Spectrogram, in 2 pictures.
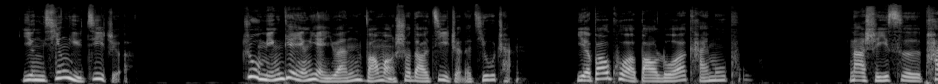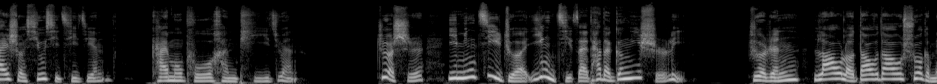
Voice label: besucher chinesisch; LOFT VOICES

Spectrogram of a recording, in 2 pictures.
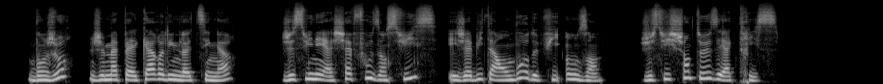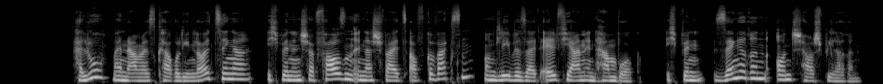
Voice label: FRA DEU; LOFT VOICES

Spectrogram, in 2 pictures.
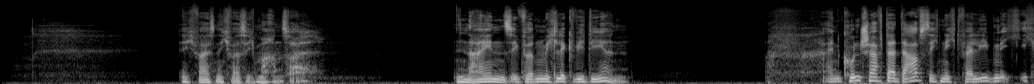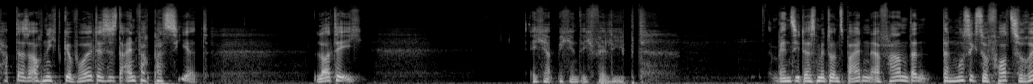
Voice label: synchron

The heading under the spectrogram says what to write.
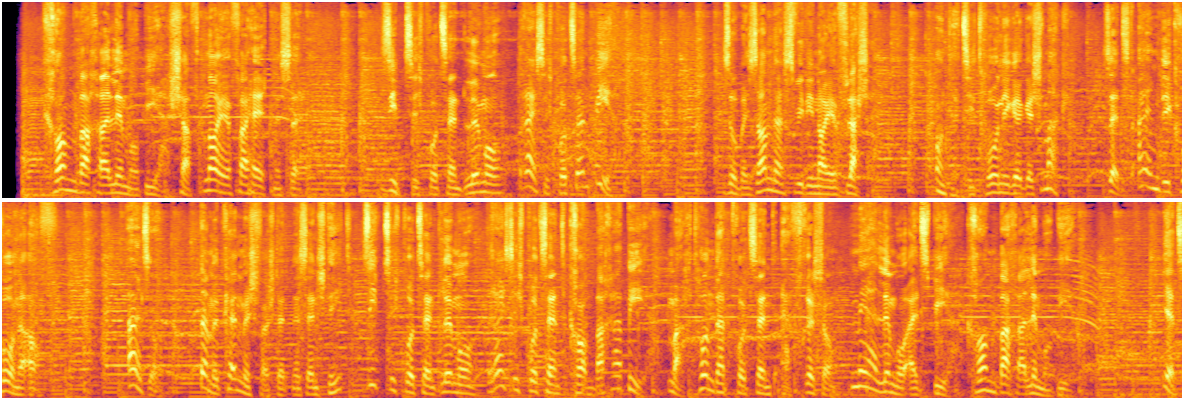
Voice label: Werbung; Krombacher

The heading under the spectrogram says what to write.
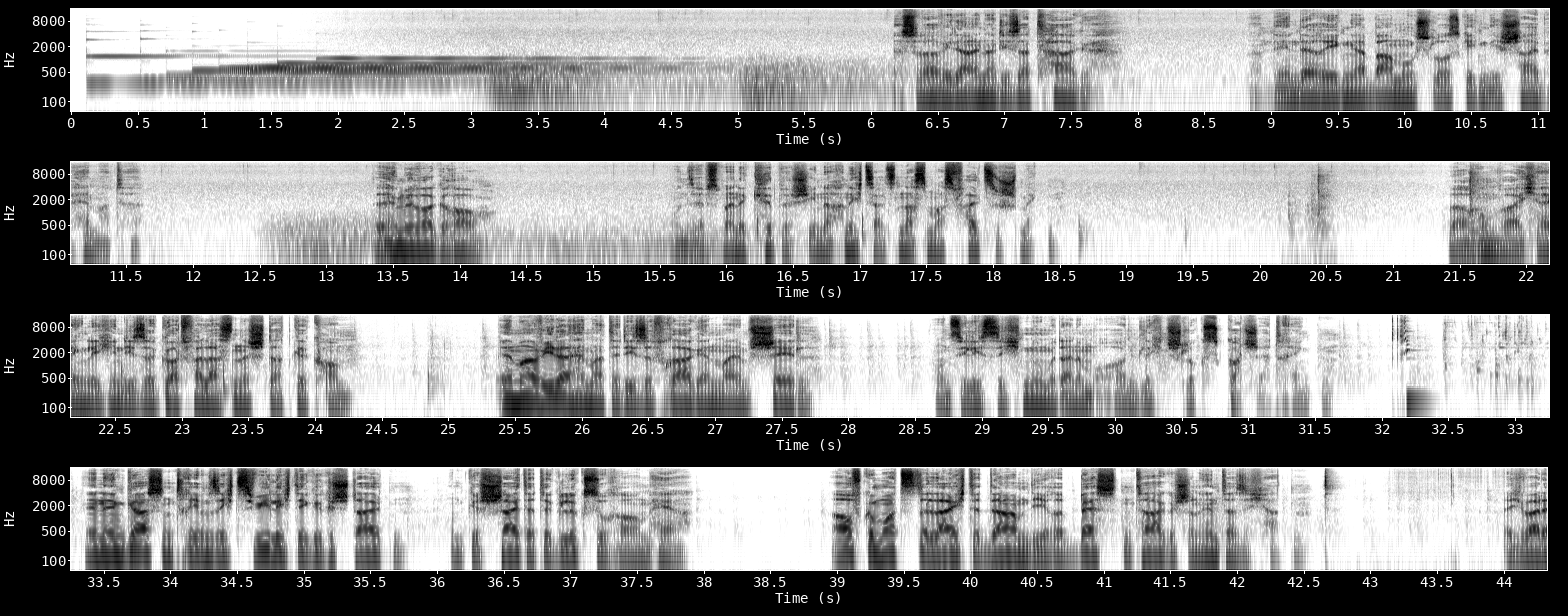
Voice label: Hörspiel, Audio Drama, German; Audiobook (Hörbuch)

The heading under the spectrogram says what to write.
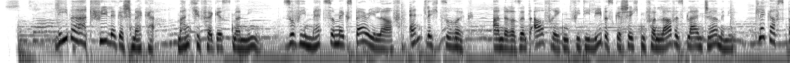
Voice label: Werbung; Mezzo Mix

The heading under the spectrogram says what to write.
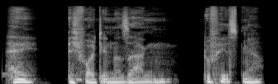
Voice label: Werbung Snippet; Samsung

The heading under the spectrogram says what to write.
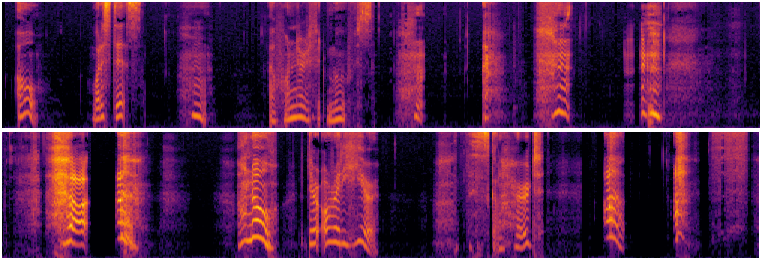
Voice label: Englisch Computerspiel; ABC Roll; LOFT VOICES

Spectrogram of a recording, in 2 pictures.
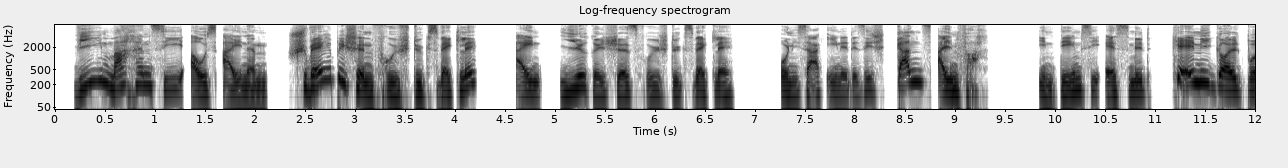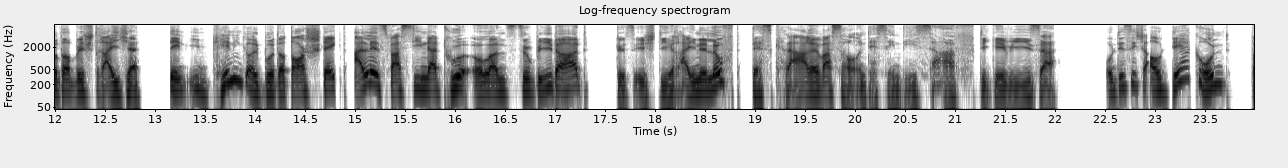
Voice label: dialekt schwaebisch

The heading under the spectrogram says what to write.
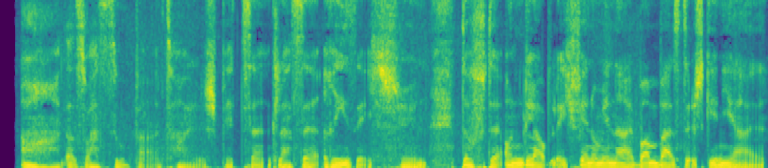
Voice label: werbung synonyme lexikon; LOFT VOICES

